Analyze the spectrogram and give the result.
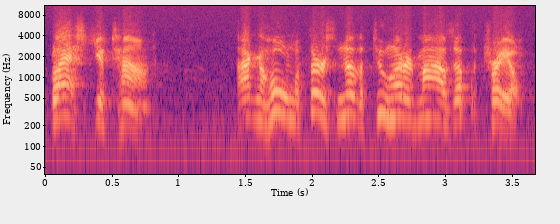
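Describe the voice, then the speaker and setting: High, sharp, indignant cowboy. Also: male voice, expressive, brisk, heavily acted, poor audio. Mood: bitter anger. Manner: blunt, accusing. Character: indignant, hot-headed male Texas cowboy trail boss. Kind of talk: 1950s radio western acting.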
